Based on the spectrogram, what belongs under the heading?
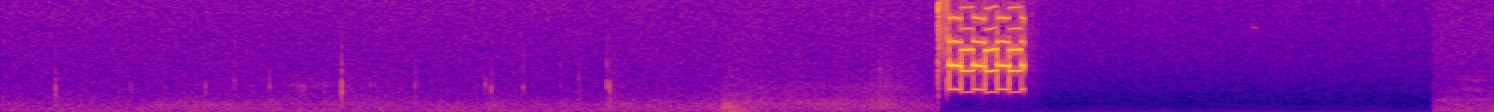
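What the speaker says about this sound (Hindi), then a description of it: "लैंडलाइन ट्राई करता हूं।" A landline telephone in a home drama rings once in a short bright electronic burst after steady room noise, then the room goes nearly silent before the noise returns.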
